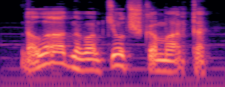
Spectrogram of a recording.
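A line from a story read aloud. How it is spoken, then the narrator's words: Grumbled. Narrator (Russian): пробурчал следователь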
